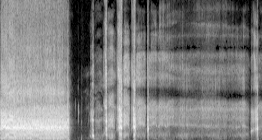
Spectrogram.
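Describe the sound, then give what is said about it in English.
A voice lets out a loud, harsh scream for just over a second, imitating a screaming marmot. It cuts off abruptly, followed by a few crackling, crunchy clicks and a faint hiss. “It's like that screaming marmot thing, dude.”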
